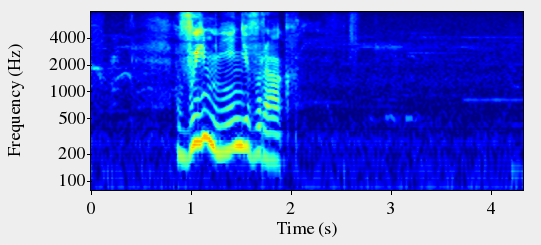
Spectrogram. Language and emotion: Russian, angry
